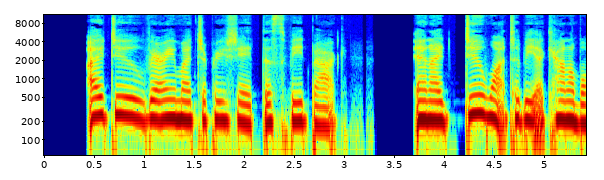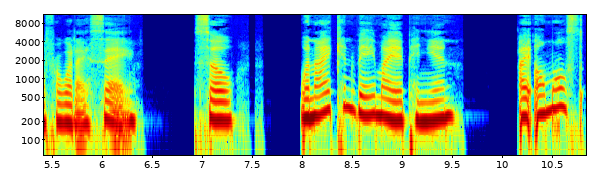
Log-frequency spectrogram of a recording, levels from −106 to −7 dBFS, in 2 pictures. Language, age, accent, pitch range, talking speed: English, 30-49, American, 190-235 Hz, 145 wpm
